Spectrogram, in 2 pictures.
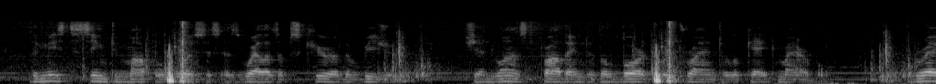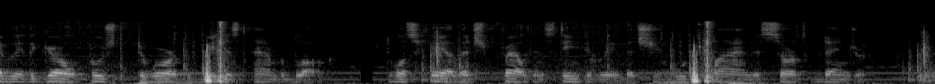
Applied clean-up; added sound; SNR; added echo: none; Slam; -3 dB; reverberation time 0.6 s.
